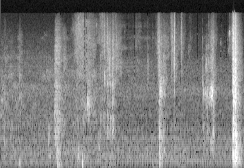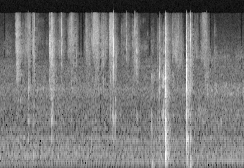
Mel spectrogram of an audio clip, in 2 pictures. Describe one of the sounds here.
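Gloved hands handle and rustle trading cards in plastic sleeves, with sharp crinkles and clicks.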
